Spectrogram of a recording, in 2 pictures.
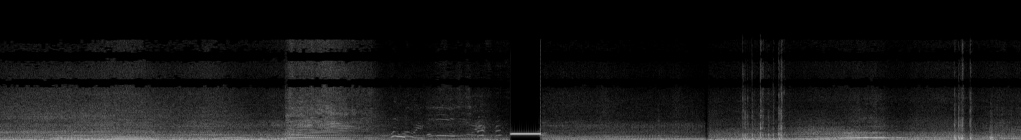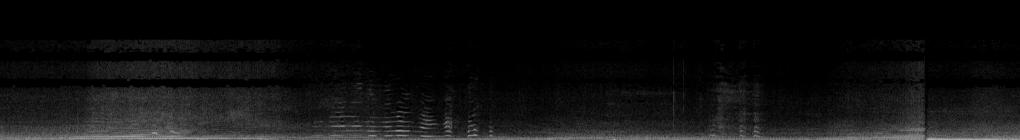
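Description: A car engine hums steadily while driving on a highway.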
